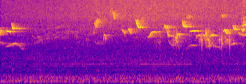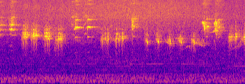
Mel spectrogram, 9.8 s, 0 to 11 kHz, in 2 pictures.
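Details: Great reed warbler song recorded 1 July 2020, harsh and chattering: dense runs of grating, scratchy notes repeated rapidly, about four per second, over a steady low rumble of background noise.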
